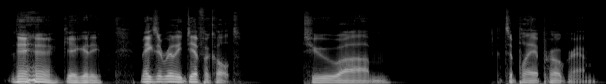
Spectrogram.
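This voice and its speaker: On a casual home live stream, a man speaks slowly into a desk mic in a low, clear, resonant voice, with clean studio-quality sound and no echo. He jokes crudely and reads viewer comments aloud in a mock-grand war-speech style.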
